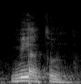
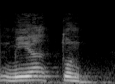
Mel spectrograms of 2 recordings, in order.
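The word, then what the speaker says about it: مائة: Miyatun. I wrote alif, but I did not pronounce.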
